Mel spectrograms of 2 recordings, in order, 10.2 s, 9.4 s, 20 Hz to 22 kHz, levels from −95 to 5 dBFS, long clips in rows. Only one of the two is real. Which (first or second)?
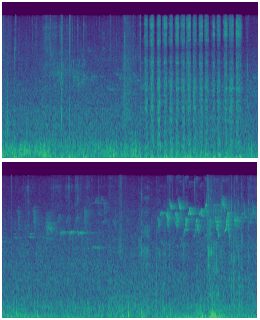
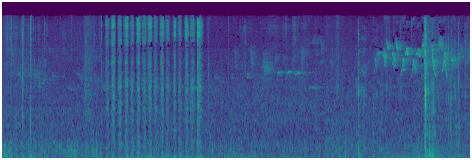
first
